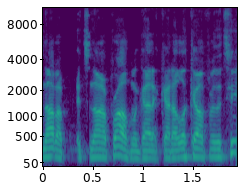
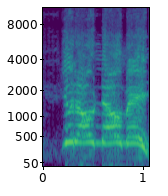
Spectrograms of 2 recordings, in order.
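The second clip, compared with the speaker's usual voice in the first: very high, loud, yappy, snarling angry bark; 14 dB louder than usual. Playing a character who turns on a hat rack: barking angrily. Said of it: "starts barking at it like".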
